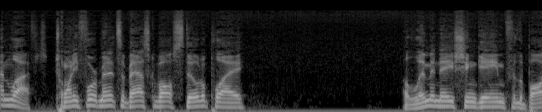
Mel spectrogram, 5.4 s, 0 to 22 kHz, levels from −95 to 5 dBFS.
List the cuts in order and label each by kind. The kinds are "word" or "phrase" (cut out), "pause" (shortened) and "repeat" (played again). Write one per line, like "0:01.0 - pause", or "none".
none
